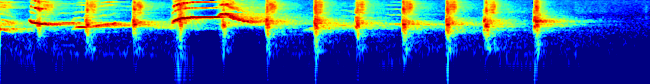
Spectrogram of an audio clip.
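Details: White-rumped shama singing: a few rich whistled slurs followed by a series of sharp, evenly spaced clicking notes about every quarter second, fading out.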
